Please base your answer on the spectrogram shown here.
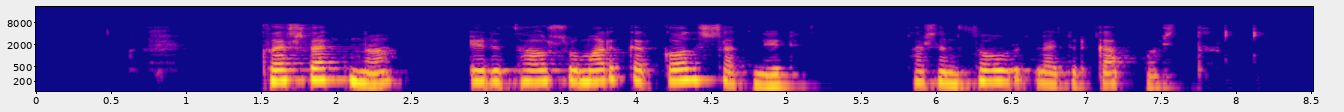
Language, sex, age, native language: Icelandic, female, 60-69, Icelandic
